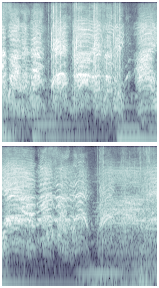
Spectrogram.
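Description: A crowd of schoolchildren calling out a welcome together in unison, in short repeated phrases.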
